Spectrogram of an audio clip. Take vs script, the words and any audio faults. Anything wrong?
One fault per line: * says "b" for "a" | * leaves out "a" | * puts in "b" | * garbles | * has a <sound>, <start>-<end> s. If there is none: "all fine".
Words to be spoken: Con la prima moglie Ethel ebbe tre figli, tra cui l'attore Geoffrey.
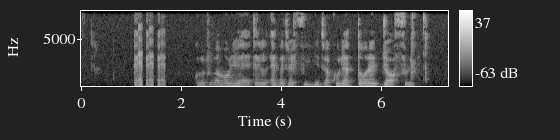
* has a laugh, 1.1-1.7 s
